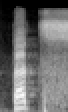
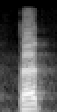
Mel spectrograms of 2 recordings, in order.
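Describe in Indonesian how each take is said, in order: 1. Hembusan napas kuat mengikuti t. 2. Hembusan napas ringan mengikuti t. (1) "bukan tats" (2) "tat sedikit aja"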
